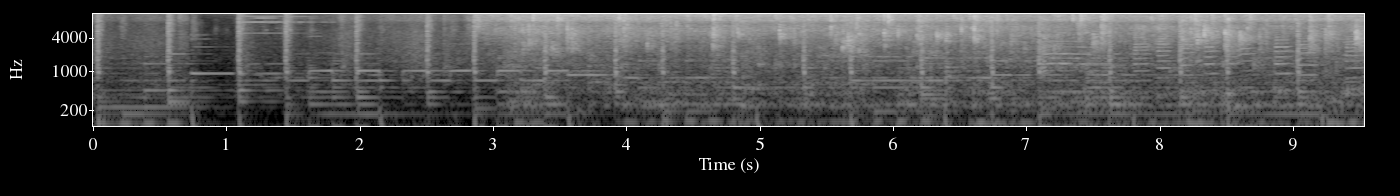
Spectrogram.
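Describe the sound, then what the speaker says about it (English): Rice washed by hand in water inside a metal bowl, a steady running-water wash with sharp clinks and splashes, sparse at first and then continuous and close, no talking. "then we wash our rice."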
